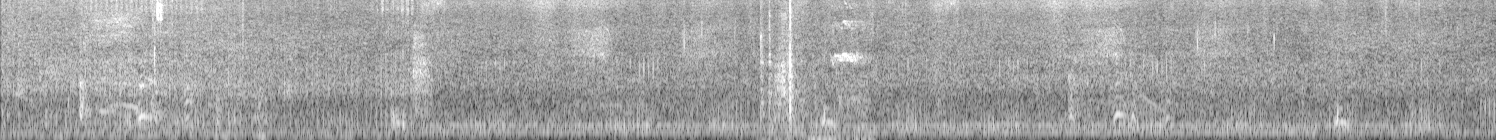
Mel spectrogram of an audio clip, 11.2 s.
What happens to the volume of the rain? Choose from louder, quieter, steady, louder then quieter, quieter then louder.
steady.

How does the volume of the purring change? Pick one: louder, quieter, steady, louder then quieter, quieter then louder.
steady.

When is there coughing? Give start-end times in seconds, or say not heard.
0.6-1.3, 8.0-8.8.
